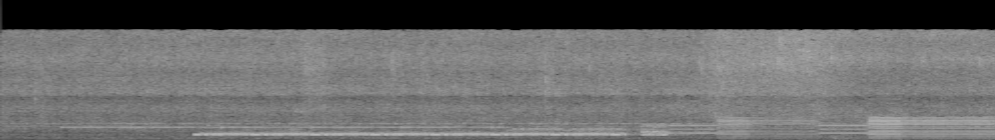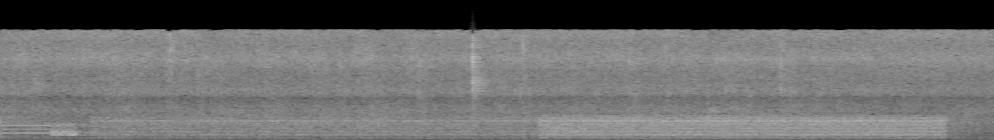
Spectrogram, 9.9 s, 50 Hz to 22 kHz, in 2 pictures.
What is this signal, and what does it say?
Dial-up modem handshake (V.34 or later), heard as a whistle, warbles, then hiss, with room echo and the noise of a restroom.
